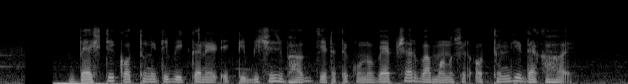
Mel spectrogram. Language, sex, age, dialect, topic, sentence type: Bengali, male, 18-24, Standard Colloquial, banking, statement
